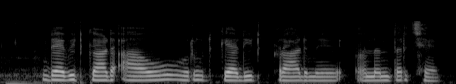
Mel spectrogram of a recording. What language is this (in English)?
Maithili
